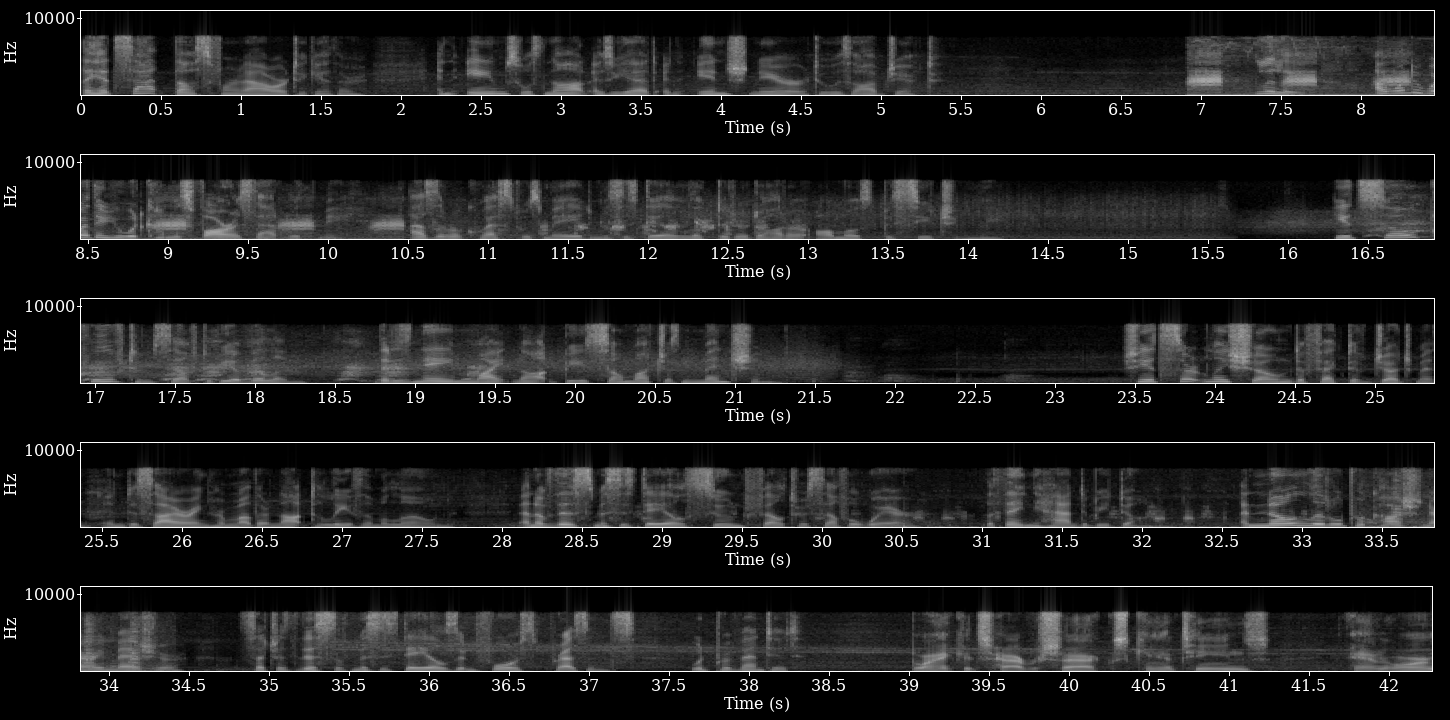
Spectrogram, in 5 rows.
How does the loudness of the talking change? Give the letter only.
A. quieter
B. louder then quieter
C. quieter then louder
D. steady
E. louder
D.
